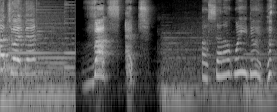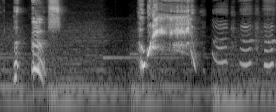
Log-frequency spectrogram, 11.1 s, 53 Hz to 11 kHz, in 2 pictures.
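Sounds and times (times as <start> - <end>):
whimpering cries: 8.3 - 11.0.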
